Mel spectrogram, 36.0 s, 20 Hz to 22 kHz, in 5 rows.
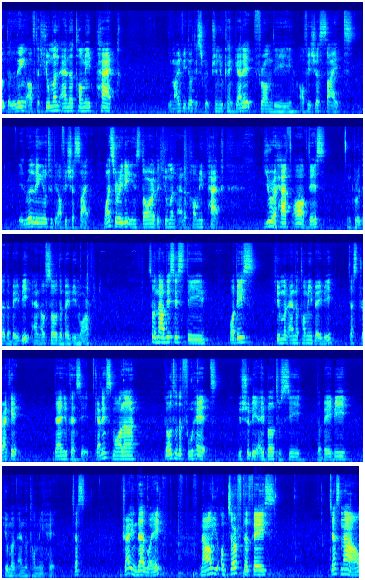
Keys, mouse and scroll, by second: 21.3-22.1 drag, 24.0 click, 25.5 click, 27.1-32.1 drag, 32.1 middle click, 32.2-33.0 scroll down 18, 32.7-33.8 typing, 33.5 drag, 33.7-34.0 scroll, 34.1-34.8 scroll down 1, 34.8-36.0 drag.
